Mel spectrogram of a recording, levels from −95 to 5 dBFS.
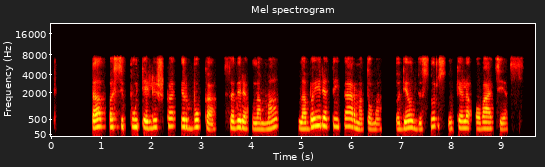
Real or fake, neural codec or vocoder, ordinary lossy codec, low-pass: real; none; Opus, 32 kbps; 7.2 kHz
